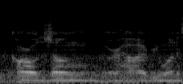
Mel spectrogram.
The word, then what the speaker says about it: Jung: into Carl Yung or it's spelled J U N G, but I've heard it's pronounced Yung, Carl Jung, or however you want to say it.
